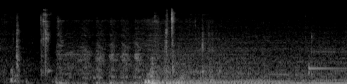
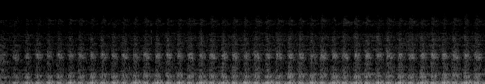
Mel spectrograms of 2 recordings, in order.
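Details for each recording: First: GM 3.6L V6 with suspected stretched timing chains, 11 codes including bank 2 lean, runs poorly when warm: starter whirs, engine catches and settles to a smooth idle, quiet with no timing-chain rattle at start-up. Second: GM 3.6L V6 that runs poorly warm and sets timing, lean and rich codes, with stretched timing chains suspected. Cranking compression test, pedal floored, ignition apparently disabled: steady cranking with every other pulse lower, showing uneven compression. Cause not yet found.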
